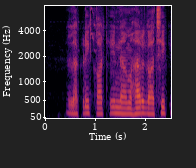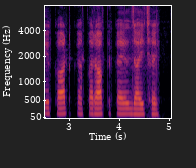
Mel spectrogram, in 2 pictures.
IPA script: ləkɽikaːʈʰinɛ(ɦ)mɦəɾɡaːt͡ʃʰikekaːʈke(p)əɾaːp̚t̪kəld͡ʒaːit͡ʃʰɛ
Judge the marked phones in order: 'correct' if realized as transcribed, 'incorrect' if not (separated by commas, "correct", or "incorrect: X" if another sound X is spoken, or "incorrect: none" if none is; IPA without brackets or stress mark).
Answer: incorrect: none, correct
